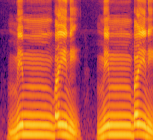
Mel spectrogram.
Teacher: یعنی نون کو من نہ کہتے ہوئے مم کہا جا رہا ہے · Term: اقلاب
